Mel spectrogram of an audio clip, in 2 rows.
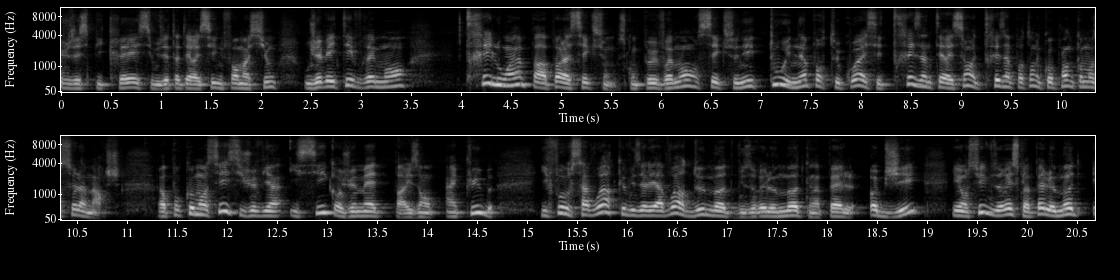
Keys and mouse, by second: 1.0-2.0 middle drag, 10.8 middle click, 12.2 shift+a, 15.4-16.1 middle drag.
